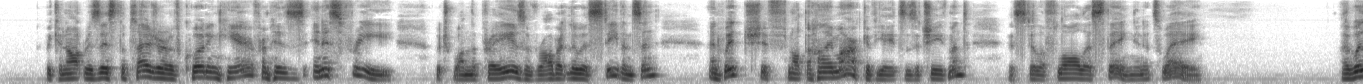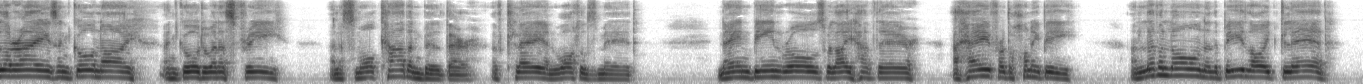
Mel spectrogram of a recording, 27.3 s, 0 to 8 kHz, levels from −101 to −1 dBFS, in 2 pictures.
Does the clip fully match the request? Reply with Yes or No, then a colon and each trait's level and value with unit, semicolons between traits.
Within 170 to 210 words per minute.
Yes: average, 175 wpm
